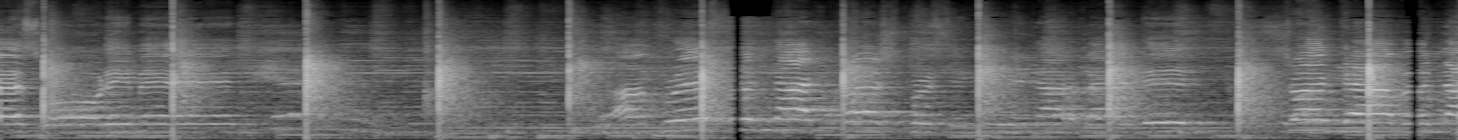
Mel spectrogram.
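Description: Upbeat Christian worship song: singing over a band, with sharp hits about once a second marking the beat.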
